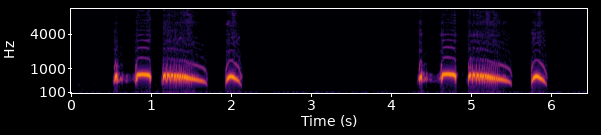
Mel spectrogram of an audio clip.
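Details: Dove of a large kind, as the local name has it, giving a cooing phrase around 600–800 of low pitch: a short note, two clipped hoots, a long falling coo and a final hoot, repeated after a three-second pause; otherwise silent.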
